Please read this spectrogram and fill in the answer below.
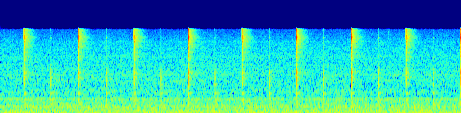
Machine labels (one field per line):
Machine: valve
